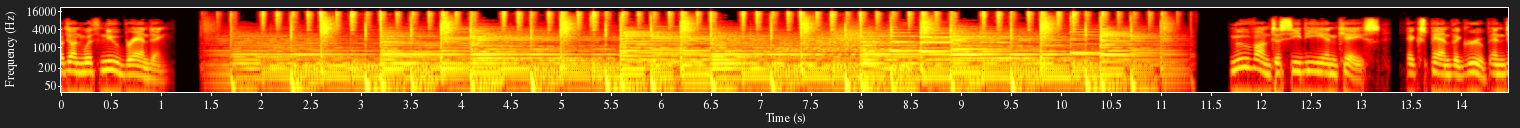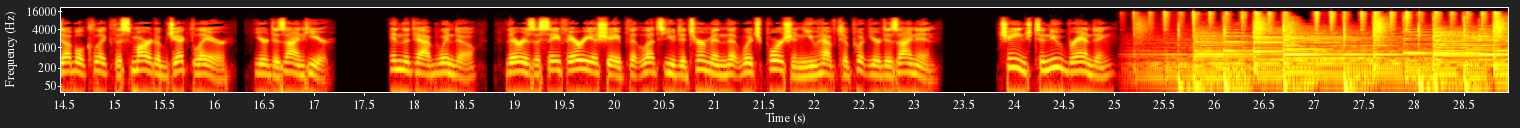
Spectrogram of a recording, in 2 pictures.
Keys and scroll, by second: 0.8 ctrl+space, 1.3 ctrl+space, 2.9 space, 4.0 ctrl+-, 5.2 space, 7.8 ctrl+space, 8.4 ctrl+space, 9.4 ctrl+space, 23.4 ctrl+shift+[, 28.3 space.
